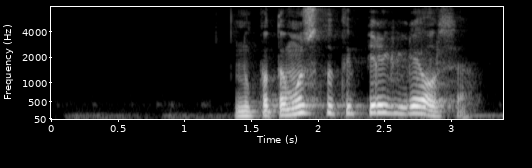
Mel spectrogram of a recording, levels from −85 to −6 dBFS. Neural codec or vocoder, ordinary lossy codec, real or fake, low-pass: none; none; real; none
